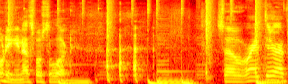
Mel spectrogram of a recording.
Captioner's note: laughs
